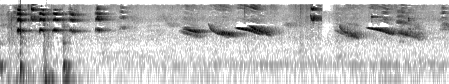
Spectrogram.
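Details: Green-winged saltator song, played to warm up caged birds: after a few thumps and sharp chips, a series of loud slurred whistles slide downward in turn, repeated several times.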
